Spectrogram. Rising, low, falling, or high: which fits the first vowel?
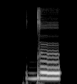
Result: high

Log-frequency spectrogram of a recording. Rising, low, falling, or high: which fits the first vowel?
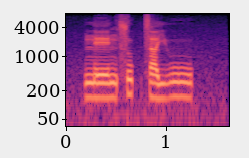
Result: low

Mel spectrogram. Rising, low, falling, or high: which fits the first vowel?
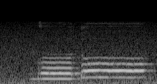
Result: low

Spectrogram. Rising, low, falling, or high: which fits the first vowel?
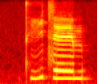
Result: rising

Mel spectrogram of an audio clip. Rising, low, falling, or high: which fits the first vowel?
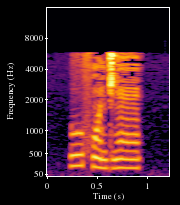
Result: high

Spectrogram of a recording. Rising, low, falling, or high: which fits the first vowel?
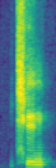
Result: high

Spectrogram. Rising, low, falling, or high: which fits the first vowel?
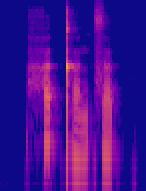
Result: high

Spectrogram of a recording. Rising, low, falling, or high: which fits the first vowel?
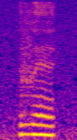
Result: high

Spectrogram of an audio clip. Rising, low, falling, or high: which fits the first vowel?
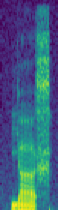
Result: low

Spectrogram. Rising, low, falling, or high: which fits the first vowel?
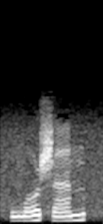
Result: rising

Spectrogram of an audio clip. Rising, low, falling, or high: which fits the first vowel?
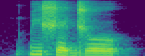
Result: high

